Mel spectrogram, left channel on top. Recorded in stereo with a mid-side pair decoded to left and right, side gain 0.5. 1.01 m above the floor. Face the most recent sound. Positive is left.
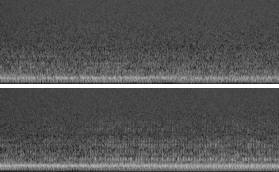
No sound to turn to.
